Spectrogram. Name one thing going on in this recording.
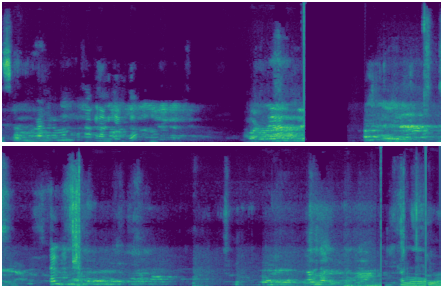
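Several women talk nearby in a room with some echo.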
